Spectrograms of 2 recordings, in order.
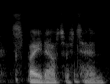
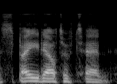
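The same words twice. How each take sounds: First: Said in the usual way. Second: Spade said slow and louder, falling; drawn-out verdict, Spade hit hard; lightly hammed-up score; slow emphatic rating. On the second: Shown as a demonstration.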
